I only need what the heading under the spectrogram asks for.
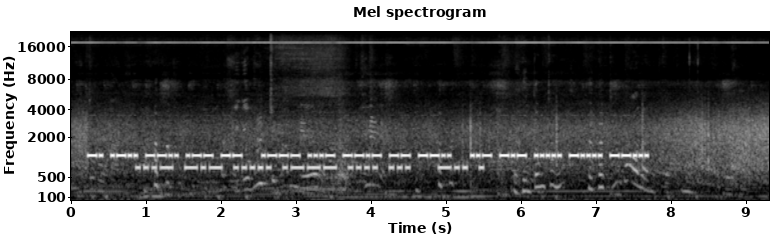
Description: Morse code, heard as two keyed tones, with the noise of a cafe. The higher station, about 31 wpm, 1160 Hz: NLZWM JVQMZ UK567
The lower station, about 22 wpm, 760 Hz: VK5JHS DE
